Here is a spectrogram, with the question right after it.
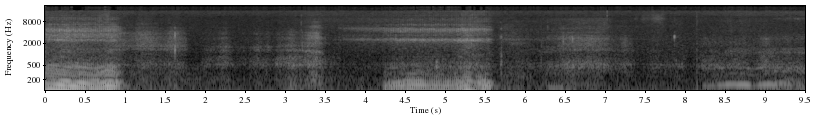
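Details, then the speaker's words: Loud, low rumbling snores in bursts with quieter breathing between, from a Bullmastiff asleep on the owner's pillow in bed; ordinary dog snoring. "the passive does snore loudly he's taken over my pillow he starts off about middle of the bed"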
